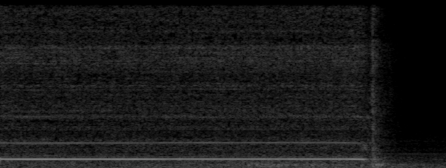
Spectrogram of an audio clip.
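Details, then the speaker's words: Household water booster pump supplying house pipes hums steadily with flow hiss after water hammer fix; no pipe banging, normal operation without water hammer. "balikin lagi, ini normal, kondisi seperti biasa."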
